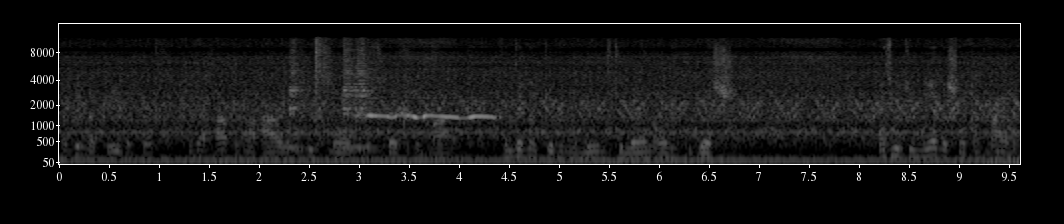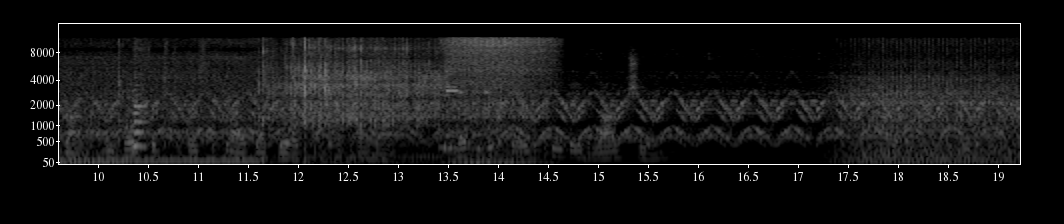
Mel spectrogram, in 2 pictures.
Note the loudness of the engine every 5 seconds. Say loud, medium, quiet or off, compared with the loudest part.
medium, medium, loud, loud.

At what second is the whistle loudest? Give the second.
4 s.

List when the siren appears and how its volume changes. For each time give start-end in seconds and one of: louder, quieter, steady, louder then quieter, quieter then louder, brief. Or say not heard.
0.0-19.1 louder.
